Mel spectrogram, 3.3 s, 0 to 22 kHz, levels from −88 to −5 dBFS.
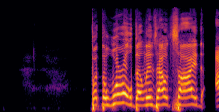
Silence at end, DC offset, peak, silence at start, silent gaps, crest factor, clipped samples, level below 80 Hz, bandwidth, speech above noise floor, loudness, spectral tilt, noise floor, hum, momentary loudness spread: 0 s; under 0.1%; -2 dBFS; 1.4 s; none; 16 dB; under 0.1%; -54 dBFS; 16.5 kHz; 53 dB; -15 LUFS; -3.5 dB/octave; -68 dBFS; none; 6 LU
